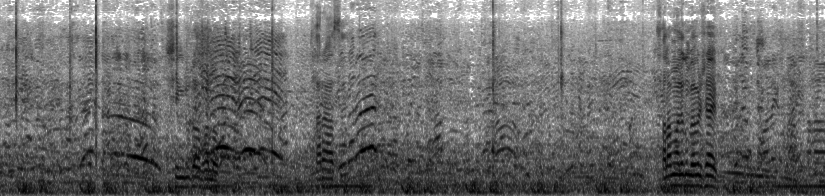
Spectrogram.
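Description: Many men talk and call out in a busy outdoor crowd nearby.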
